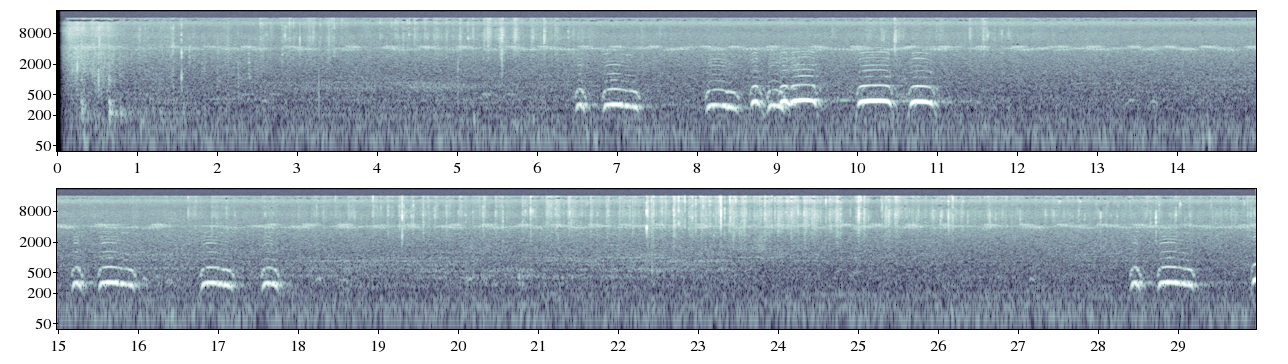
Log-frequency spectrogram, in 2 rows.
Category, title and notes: Soundscapes > Nature
Great horn owls 08/04/2023
Great horn owl
ambiance, birds, country, field-recording, great-horn-owl, nature, south-spain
